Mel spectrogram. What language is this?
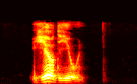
Kabyle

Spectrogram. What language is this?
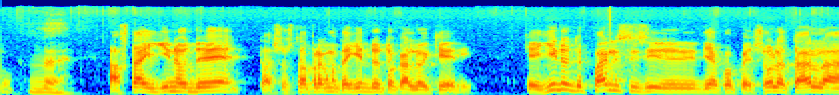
Greek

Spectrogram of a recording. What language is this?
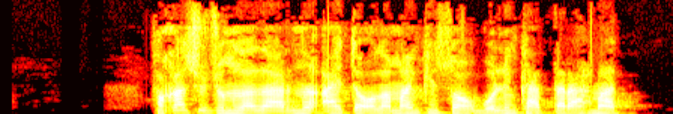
Uzbek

